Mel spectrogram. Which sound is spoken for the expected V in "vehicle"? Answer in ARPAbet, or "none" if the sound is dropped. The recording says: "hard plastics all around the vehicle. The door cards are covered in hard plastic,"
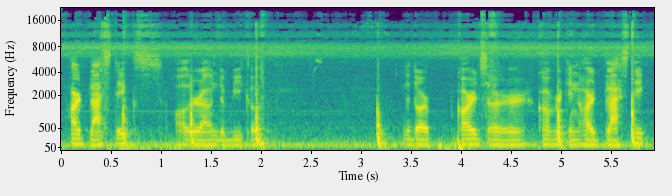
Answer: B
